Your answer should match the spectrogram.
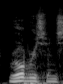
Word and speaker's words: Roberson: It looked like I thought he'd twisted his ankle or got his feet caught up, but losing Trey Robinson. Roberson, sorry. I pronounce it that way in my head.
